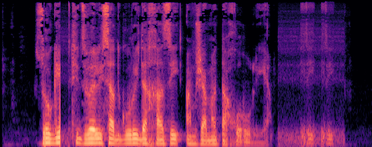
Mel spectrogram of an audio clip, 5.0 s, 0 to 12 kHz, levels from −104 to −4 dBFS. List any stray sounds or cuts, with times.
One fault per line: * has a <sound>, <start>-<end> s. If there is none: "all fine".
* has a dropout, 0.8-0.9 s
* has a laugh, 4.0-4.5 s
